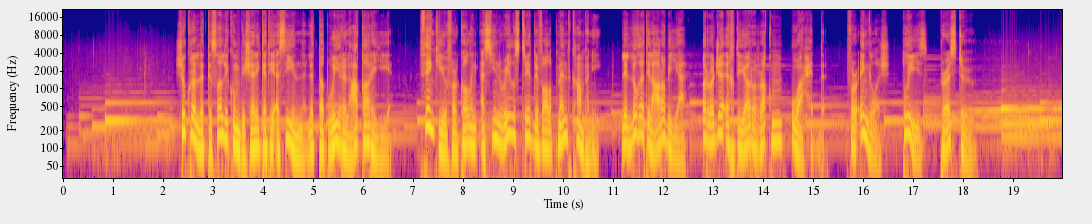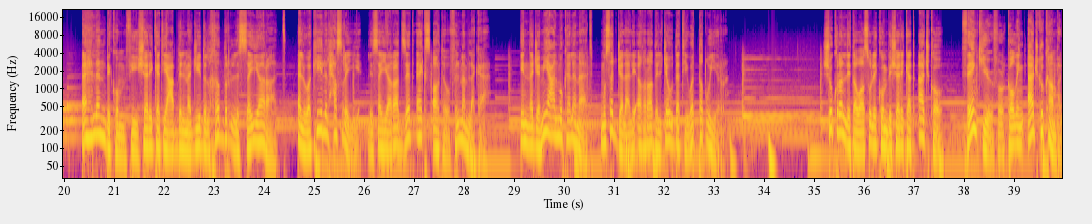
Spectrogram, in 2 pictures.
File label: IVR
